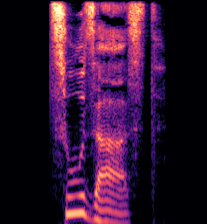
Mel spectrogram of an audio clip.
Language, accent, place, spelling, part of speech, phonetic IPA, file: German, Germany, Berlin, zusahst, verb, [ˈt͡suːˌzaːst], De-zusahst.ogg
- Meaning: second-person singular dependent preterite of zusehen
